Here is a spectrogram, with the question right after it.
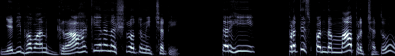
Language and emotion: Sanskrit, angry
